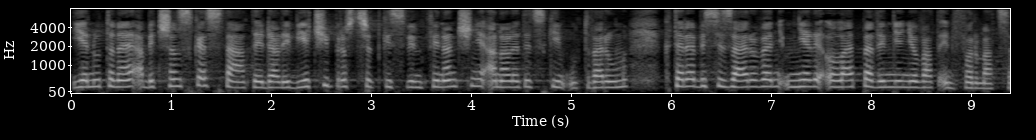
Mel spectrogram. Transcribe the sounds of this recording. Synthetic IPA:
jɛnut̪nɛːʔabɪt͡ʃlɛnskɛːst̪aːt̪ɪdalɪvjɛt͡ʃiːpɾo̞st̪r̥ɛt̪kɪsviːmfɪnant͡ʃɲɛʔanalɪt̪ɪt͡skiːmʔuːt̪vaɾuːmkt̪ɛɾɛːbɪsɪzaːɾo̞vɛɲmɲɛlɪ̰lɛːpɛvɪmɲɛɲo̞vat̪ʔɪ̰nfo̞ɾmat͡sɛ

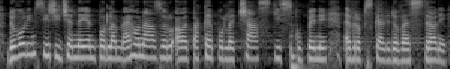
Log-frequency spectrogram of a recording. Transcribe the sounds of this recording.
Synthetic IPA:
dovo̞liːmsɪr̝iːt͡sʒɛnɛjɛnpo̞dlɛmɛːɦo̞naːzo̞ɾuʔalɛt̪akɛːpo̞dlɛt͡ʃaːsciskupɪnɪʔɛvɾo̞pskɛːlɪdo̞vɛːst̪ɾanɪ

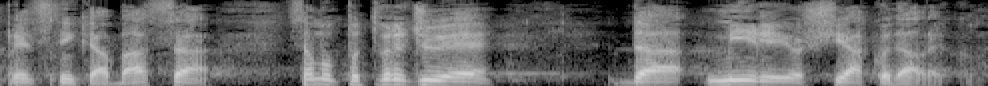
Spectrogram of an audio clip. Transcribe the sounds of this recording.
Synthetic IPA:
pɾet̪sjed̪nikaabaːsa̰samo̞po̞t̪ʋr̩d͡ʑuje | d̪amiːɾjejo̞ʃjaːko̞d̪a̰lḛko̞

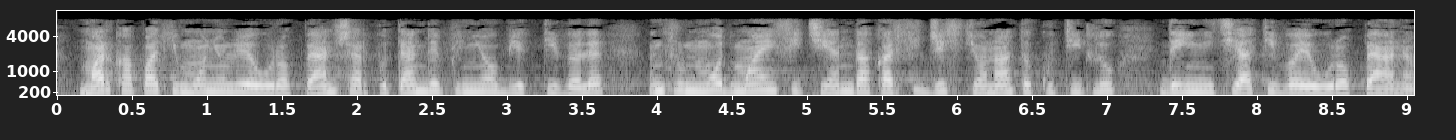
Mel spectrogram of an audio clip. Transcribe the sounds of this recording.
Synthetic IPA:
markapat̪ɾimo̞nijuluje̞uɾo̞peanʃiarput̪eaɨnd̪e̞plinio̞bje̞k̚t̪ive̞le̞ɨnt̪ɾunmo̞d̪maje̞fit͡ʃie̞nt̪̚d̪akəarfid͡ʒe̞st̪io̞nat̪əkut̪it̪lu | d̪e̞init̪siat̪ivəe̞uɾo̞peanə

